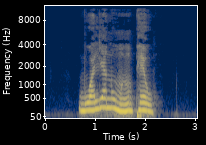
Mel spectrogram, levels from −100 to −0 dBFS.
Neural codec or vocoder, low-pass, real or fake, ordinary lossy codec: none; 10.8 kHz; real; AAC, 64 kbps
